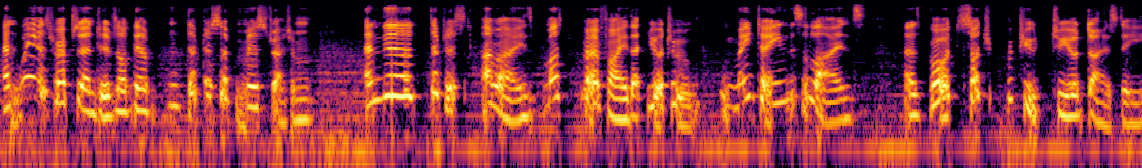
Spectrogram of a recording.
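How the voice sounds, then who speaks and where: With faint music behind it, a put-on character voice is delivered at a moderate pace. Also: woman. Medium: virtual streamer. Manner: stern, clipped.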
